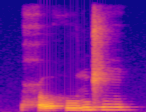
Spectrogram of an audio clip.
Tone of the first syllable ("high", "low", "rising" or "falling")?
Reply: low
